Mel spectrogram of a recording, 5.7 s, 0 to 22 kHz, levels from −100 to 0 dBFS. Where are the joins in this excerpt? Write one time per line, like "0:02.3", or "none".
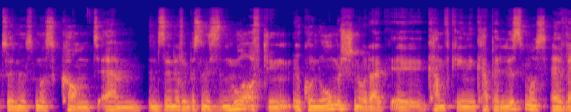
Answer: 0:01.5
0:01.8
